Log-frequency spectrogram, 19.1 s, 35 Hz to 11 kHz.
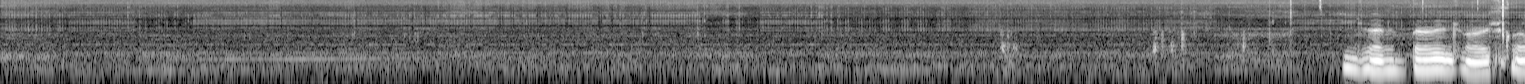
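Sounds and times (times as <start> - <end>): faint background hiss: 10.9 - 19.0.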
